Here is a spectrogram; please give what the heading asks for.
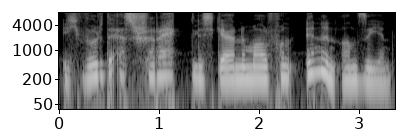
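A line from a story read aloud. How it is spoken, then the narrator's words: Whisper. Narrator (German): flüsterte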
